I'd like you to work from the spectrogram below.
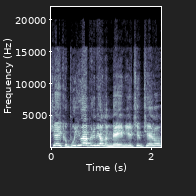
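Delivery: loud, high-pitched yell. Calling out to friends to join the main YouTube channel, yelling. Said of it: "Sorry I'm yelling".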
